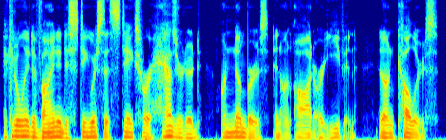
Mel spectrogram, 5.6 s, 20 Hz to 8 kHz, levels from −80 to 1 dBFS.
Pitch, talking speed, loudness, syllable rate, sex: 90 Hz, 205 wpm, -19 LUFS, 6.5 syllables/s, male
